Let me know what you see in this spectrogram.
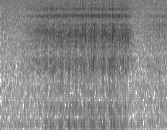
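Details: Adult man snoring asleep after drinking Scotch to celebrate a Stanley Cup win: a single rough, rattling inspiratory snore lasting about a second over quiet room noise.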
